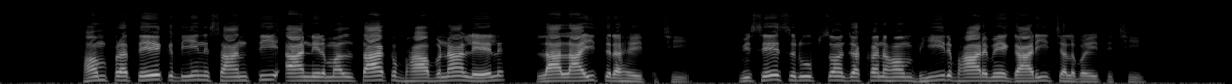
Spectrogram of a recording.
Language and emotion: Maithili, sad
